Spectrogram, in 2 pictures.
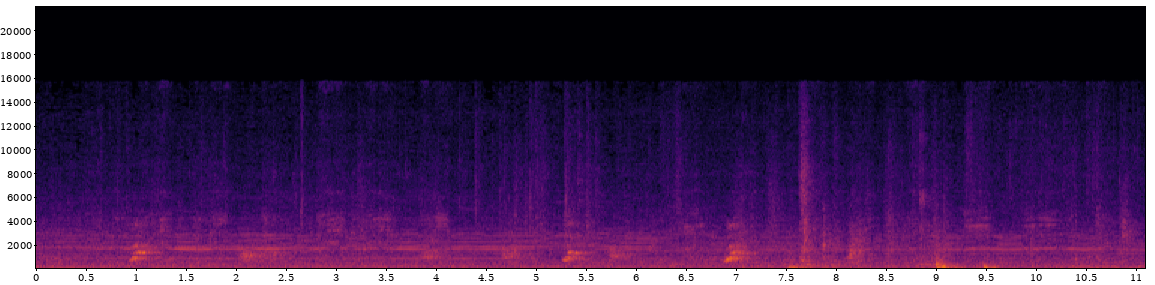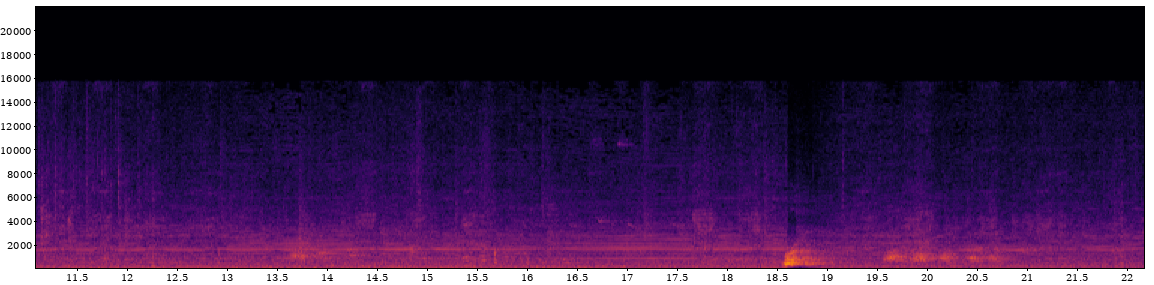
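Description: Corded electric pet hair clipper buzzing steadily as it trims a Shih Tzu's coat, with short dog barks breaking in every few seconds, the loudest about three-quarters of the way through.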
